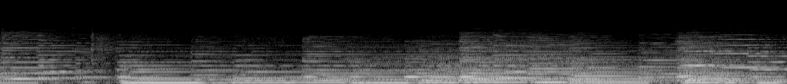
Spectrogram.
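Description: Instrumental interlude on piano and bass between the choir's sung passages: piano chords over steady, strong low bass notes, the bass coming in loudly about a second in.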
